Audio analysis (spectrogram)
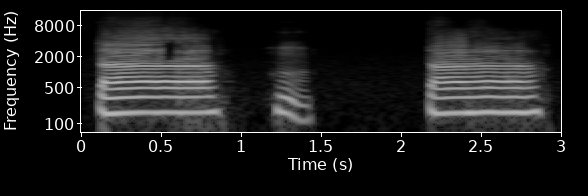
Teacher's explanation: তা হচ্ছে যে জিহ্বার আগাটা রয়েছে সামনের উপরে দুই দাঁতের গোড়ার সঙ্গে লেগে কিন্তু এই তা উচ্চারণটা হয়।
